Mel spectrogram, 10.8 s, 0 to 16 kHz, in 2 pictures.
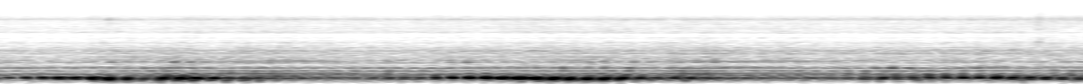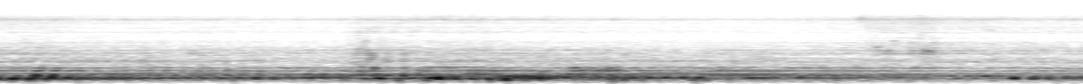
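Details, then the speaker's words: Concerto LL21552 AM/FM vacuum tube radio during alignment, AM: rough buzzing hum pulsing about four times a second over the tuning; AM reception swamped by interference, cause suspected, not confirmed. "well that sounds terrible that that does not sound like what radios normally sound like in my shop"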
